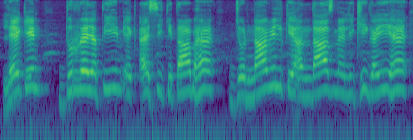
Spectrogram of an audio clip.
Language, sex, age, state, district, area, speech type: Urdu, male, 18-30, Bihar, Purnia, rural, spontaneous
